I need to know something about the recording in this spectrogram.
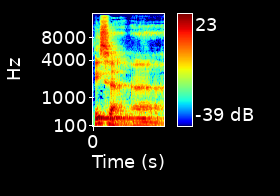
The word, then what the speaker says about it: ঈসা: আমাদের এলাকায় যদি বলে ঈশা মাছ বুঝবে না মোটেই বুঝবে না ঈশা মাছ না ঈসা না বলেন ঈসা ঈসা মাছ ছকে তো সক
